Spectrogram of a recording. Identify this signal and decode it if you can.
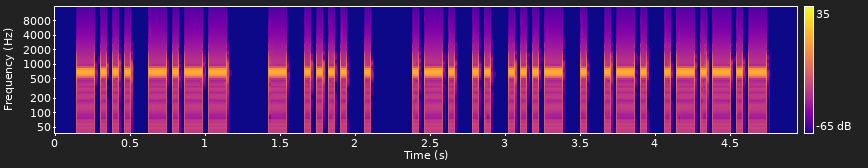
Morse code, heard as a keyed tone, about 30 wpm, 700 Hz. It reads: BY THE RIVER.
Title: Sentences from Top 1200 Words 30wpm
